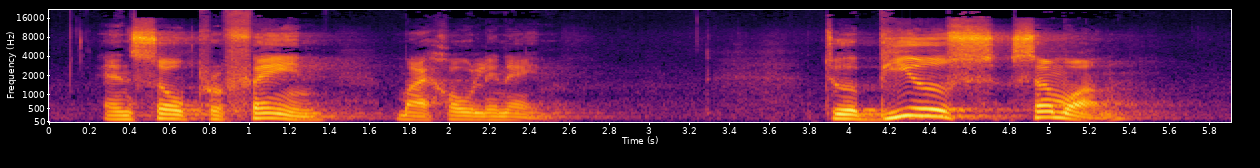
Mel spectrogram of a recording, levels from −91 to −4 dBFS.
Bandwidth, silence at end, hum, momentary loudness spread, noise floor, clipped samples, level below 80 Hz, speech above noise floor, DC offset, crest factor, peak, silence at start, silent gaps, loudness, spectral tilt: over 20 kHz; 0.45 s; none; 19 LU; -49 dBFS; under 0.1%; -64 dBFS; 35 dB; under 0.1%; 16 dB; 0 dBFS; 0.25 s; none; -13 LUFS; -3 dB/octave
